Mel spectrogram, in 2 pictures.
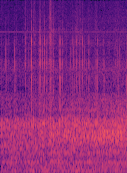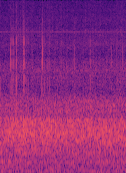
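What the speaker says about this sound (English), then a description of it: "Now I'm just going to drop one of the car windows down just so you get a bit of wind noise in" Wind rushing through an open car window while driving at night: a steady broad whoosh over low road rumble, fairly constant and close, with no talking.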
